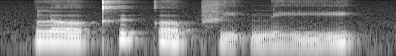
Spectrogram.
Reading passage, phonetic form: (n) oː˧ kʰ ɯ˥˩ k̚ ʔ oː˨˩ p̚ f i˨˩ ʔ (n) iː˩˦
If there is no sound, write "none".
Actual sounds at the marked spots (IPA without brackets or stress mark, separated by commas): l, n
